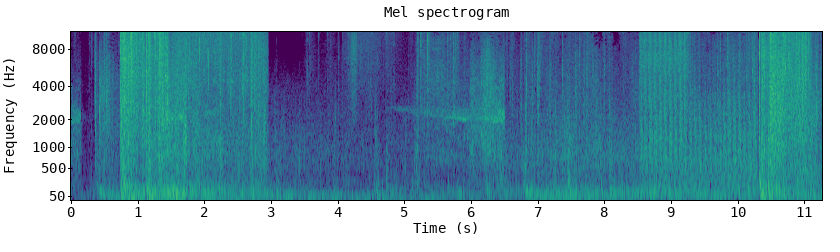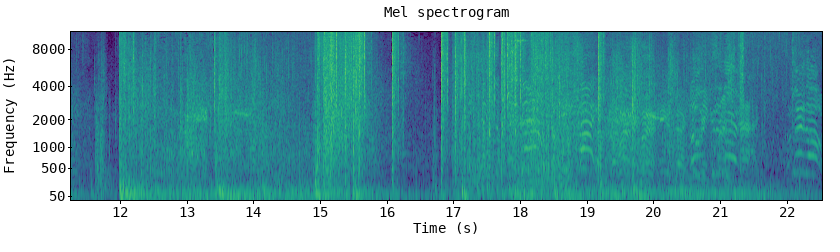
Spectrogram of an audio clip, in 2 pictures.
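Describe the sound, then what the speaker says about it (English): Mortar strike blasts and gunfire in Call of Duty: Modern Warfare II, heavy booming explosions and crackling shots rolling on continuously and loud, with intermittent game voice announcements over the chaos. "Hostiles launch the mortar strike."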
